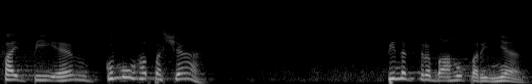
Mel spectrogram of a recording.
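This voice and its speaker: A priest with a Filipino accent giving a Sunday homily in a conversational storytelling way, mixing in English phrases. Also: male voice, sits high, expressive, slow pace. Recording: muffled lo-fi recording.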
